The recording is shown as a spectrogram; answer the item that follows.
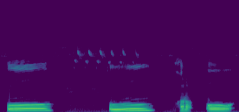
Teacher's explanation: ओ ऊ और ओ इनको बोलते समय वृत्ताकार होट हो जाते हैं लेकिन अ को बोलते समय नहीं होते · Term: वृत्ताकार स्वर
